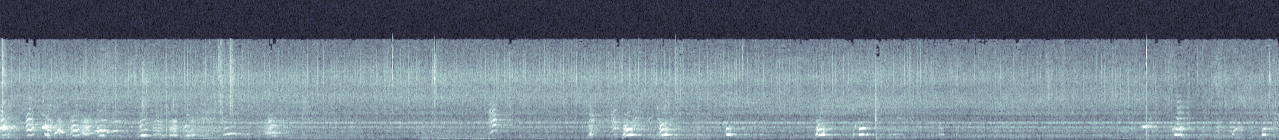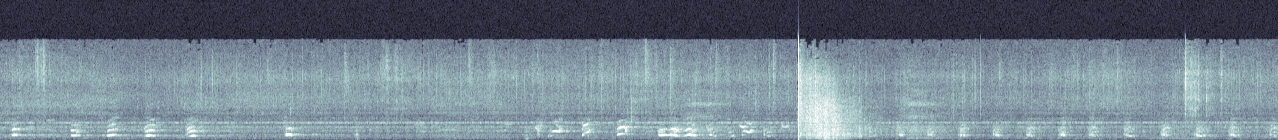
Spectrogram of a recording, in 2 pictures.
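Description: Podenco hounds giving tongue in quick runs of short, pitched yelps while trailing a rabbit through thick cover. One sharp bang a few seconds before the end is the loudest sound.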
